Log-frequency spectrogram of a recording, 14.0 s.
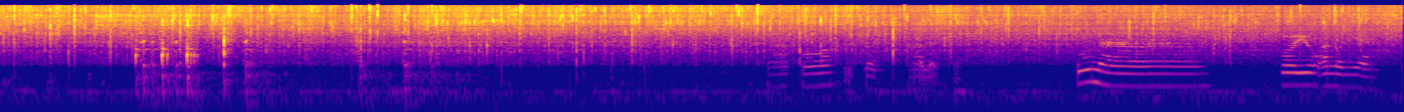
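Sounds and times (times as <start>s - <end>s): onions sizzling in hot oil: 0.0s - 14.0s
wooden spoon knocking and scraping pan: 1.4s - 5.0s.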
